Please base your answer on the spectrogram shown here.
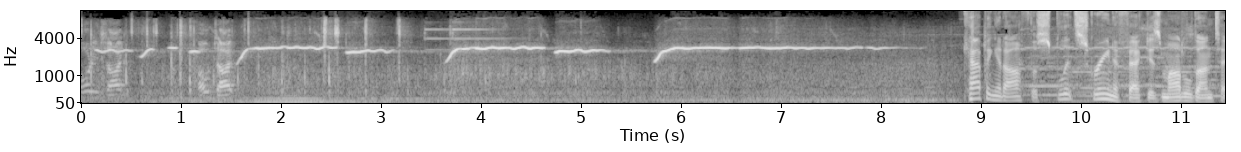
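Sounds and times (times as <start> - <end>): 
speech: 0.2 - 1.8, 8.9 - 11.4
woman whistling a slow eerie film tune: 0.6 - 8.2.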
